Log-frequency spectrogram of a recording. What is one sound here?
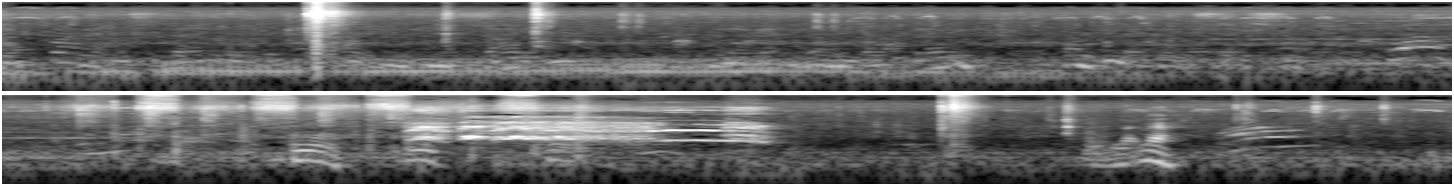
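Metal clicks and clacks sharply as an air rifle is handled and cocked close by.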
